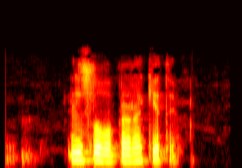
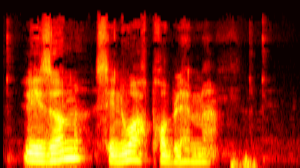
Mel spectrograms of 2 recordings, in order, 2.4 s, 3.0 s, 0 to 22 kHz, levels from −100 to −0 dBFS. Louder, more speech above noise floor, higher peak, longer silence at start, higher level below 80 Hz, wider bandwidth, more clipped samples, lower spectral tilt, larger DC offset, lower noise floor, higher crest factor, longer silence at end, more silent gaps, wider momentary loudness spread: about the same, -17 LUFS vs -19 LUFS; about the same, 35 dB vs 32 dB; about the same, -2 dBFS vs -2 dBFS; first, 0.7 s vs 0.25 s; second, -58 dBFS vs -50 dBFS; second, 6 kHz vs 15.5 kHz; neither; first, -9.5 dB/octave vs -6.5 dB/octave; neither; about the same, -52 dBFS vs -50 dBFS; about the same, 18 dB vs 18 dB; first, 0.7 s vs 0.5 s; neither; first, 19 LU vs 16 LU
